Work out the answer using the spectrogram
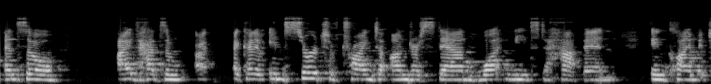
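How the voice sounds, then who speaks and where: Woman talking on a webinar call, pretty flat delivery, earnest and thoughtful, lots of ums. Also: medium pitch, rough recording. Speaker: webinar guest speaker. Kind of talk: conversational webinar answer.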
